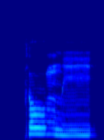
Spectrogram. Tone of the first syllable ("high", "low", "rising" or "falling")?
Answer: high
